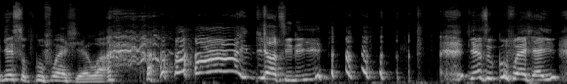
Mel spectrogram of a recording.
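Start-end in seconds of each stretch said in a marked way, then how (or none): 1.1-2.4 long, very high peal of laughter; derisive laugh. Real, not acted. Ranting at pastors and followers, high derisive laughter. 2.4-5.6 high-pitched, laughing through the insult; scornful laughing. Real, not acted. Ranter deriding church followers over Jesus's death, high scornful laughing.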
